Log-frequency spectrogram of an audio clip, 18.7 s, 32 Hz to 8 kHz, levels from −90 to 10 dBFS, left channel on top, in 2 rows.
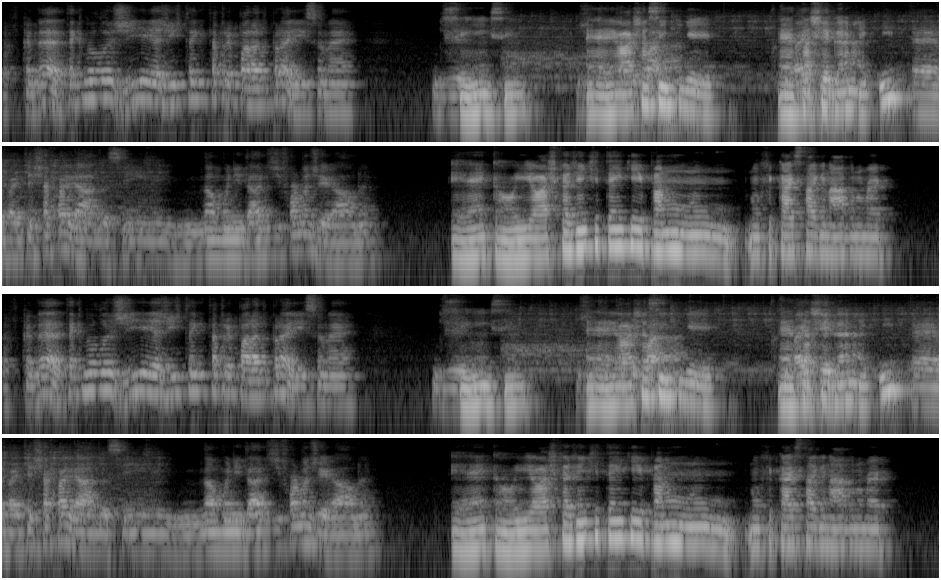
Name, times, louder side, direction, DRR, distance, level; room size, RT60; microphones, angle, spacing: voice 1, 0.0-3.5 4.3-4.8 5.7-6.9 7.8-8.4 9.1-13.1, right 2 dB, 40° right, 7.7 m, -34 dB
voice 2, 4.4-5.3 5.8-7.1 7.8-9.1 13.9-18.2, left 2 dB, 35° left, 1.4 m, -28 dB
sound 1, 5.0-11.0, right 1 dB, 75° right, 6.2 m, -50 dB
12.5 x 11.5 x 3.9 m
head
